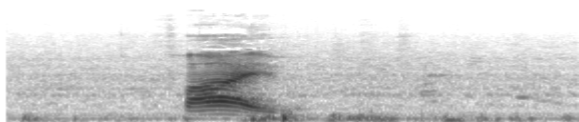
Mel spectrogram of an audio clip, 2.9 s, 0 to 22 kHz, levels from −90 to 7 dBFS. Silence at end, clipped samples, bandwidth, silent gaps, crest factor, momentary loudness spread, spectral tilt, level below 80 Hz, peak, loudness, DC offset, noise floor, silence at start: 0.6 s; under 0.1%; 9.4 kHz; none; 18 dB; 27 LU; -5 dB/octave; -46 dBFS; -4 dBFS; -16 LUFS; under 0.1%; -48 dBFS; 0.1 s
